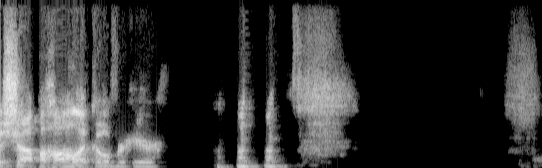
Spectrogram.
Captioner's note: laughs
